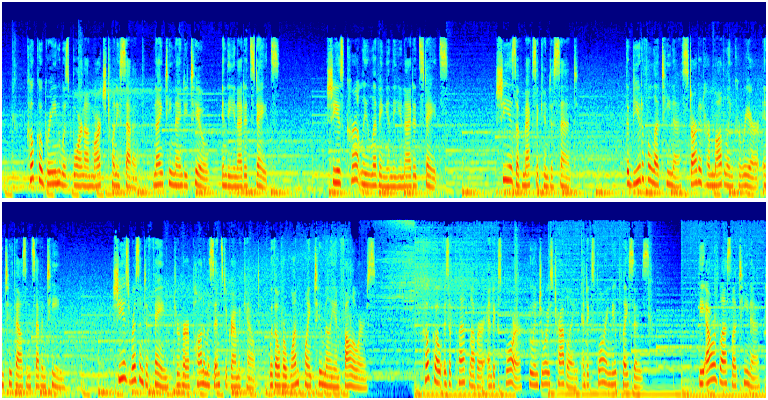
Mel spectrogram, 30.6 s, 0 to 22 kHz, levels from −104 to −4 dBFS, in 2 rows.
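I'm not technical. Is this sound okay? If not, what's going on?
Yes, it's fine; nothing here sounds wrong.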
